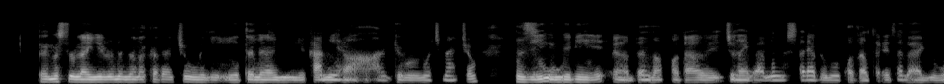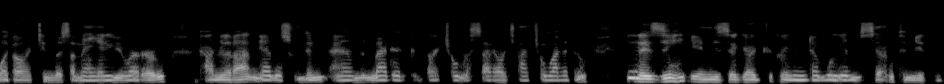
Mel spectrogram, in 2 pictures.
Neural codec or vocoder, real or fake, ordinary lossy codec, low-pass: codec, 16 kHz, 1 kbps, FreqCodec, larger model; fake; MP3, 64 kbps; 7.2 kHz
